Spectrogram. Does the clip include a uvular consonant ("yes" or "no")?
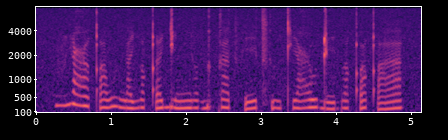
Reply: yes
